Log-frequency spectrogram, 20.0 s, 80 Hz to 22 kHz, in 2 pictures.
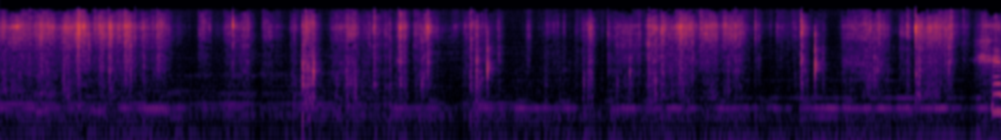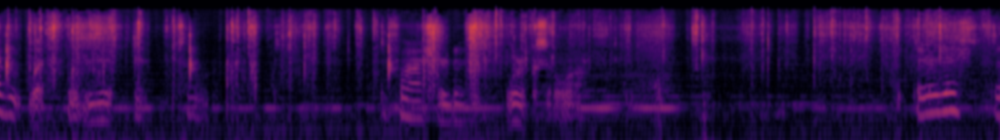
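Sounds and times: paper crinkling and rustling: 0:00.0 - 0:20.0.

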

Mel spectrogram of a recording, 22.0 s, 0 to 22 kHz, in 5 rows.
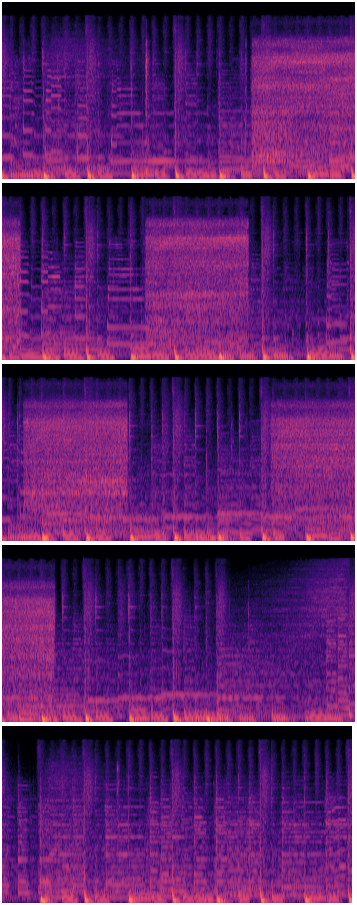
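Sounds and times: background music with beat: 0:00.0 - 0:22.0
power drill whining: 0:03.1 - 0:04.7, 0:06.2 - 0:07.5, 0:09.0 - 0:10.4, 0:12.1 - 0:13.9.

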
